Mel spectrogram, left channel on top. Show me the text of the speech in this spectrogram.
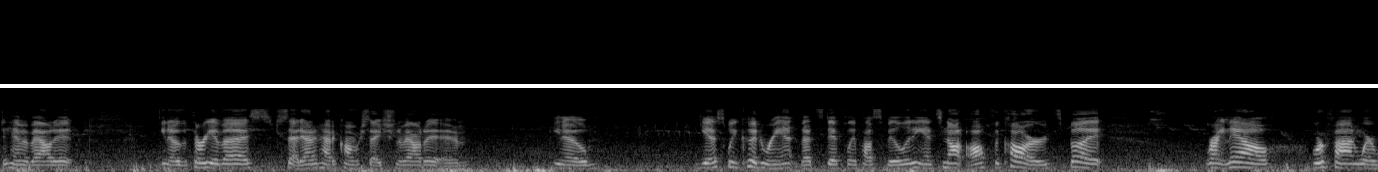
to him about it. You know, the three of us sat down and had a conversation about it, and, you know, yes, we could rent. That's definitely a possibility. It's not off the cards, but right now we're fine where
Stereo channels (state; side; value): silent; left; digital silence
